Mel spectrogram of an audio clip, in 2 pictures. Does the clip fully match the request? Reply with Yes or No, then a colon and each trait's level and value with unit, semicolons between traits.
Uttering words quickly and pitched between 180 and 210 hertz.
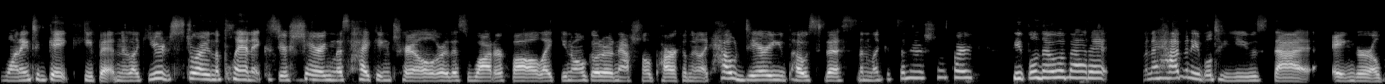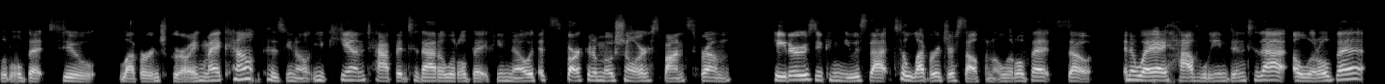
Yes: fast, 235 wpm; high, 190 Hz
